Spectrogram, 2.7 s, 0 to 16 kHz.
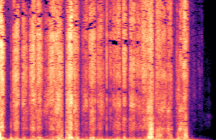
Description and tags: writing-long-sketch-02
Writing on paper with a sharp pencil, cut up into phrases.
drawing, foley, paper, pencil, sfx, sound, write, writing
